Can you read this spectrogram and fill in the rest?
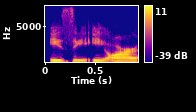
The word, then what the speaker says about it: Ezer: And as part of that, part of my interest in that was this word, Ezer, Azer, Azer is sometimes called as or pronounced as well.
